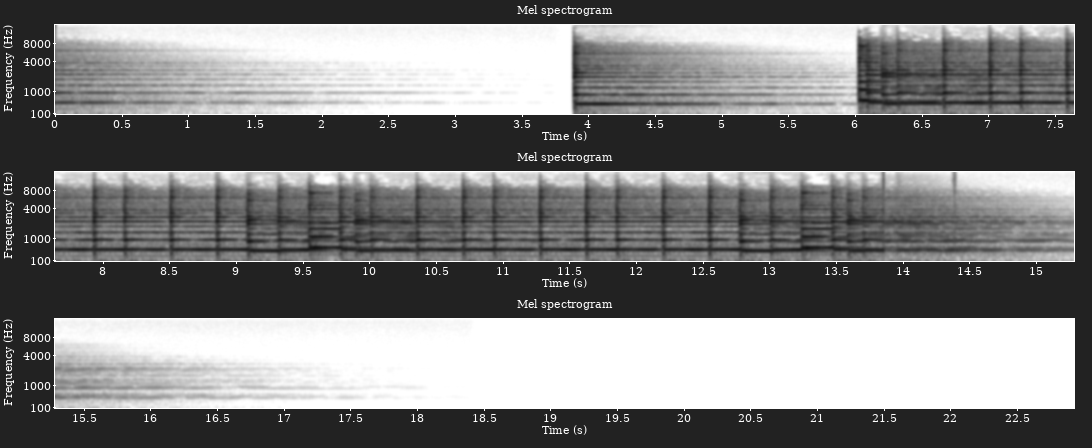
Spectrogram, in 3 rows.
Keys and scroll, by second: 13.2 space, 22.5 space.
